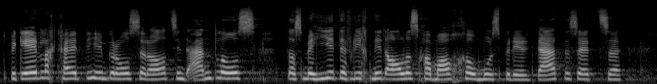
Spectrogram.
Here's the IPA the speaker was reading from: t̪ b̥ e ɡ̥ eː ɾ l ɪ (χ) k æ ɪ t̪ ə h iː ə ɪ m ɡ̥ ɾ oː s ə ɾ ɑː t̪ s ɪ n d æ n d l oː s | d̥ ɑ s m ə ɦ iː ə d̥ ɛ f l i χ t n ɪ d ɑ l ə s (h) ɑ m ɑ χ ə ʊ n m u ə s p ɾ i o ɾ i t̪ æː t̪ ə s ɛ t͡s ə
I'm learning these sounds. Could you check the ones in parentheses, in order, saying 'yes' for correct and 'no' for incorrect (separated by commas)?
yes, no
